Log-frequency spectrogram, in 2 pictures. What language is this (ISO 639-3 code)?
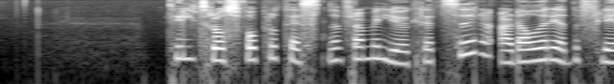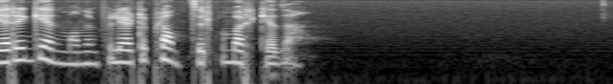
nor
